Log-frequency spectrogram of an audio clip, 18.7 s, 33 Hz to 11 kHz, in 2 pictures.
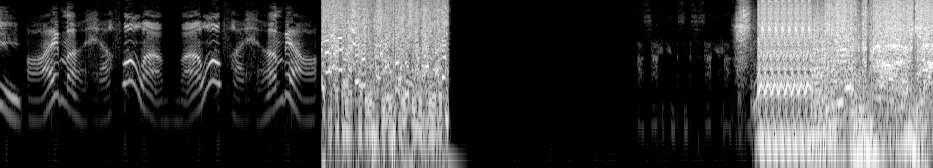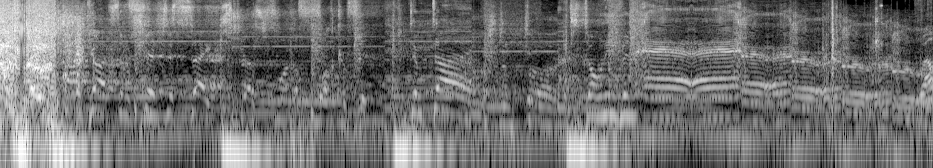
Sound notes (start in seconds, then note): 7.5 more distorted noises; 17.1 VCR ejecting sound effects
